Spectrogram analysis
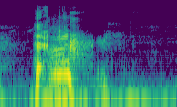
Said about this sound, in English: Oh, I'm going to sneeze.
